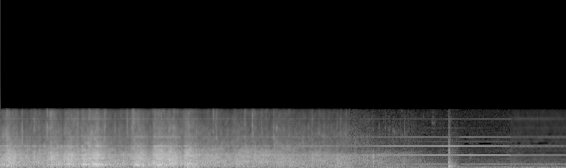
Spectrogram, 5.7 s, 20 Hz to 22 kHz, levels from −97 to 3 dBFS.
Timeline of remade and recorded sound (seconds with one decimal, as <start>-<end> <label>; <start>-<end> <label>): 0.0-3.5 remade; 3.5-5.1 recorded; 5.1-5.7 remade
